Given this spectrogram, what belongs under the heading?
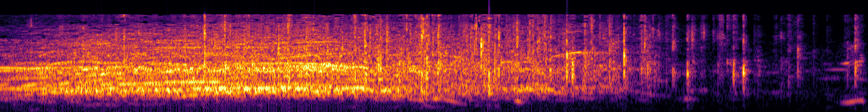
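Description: A seminar audience breaks into dense, loud applause with whistles and cheering, then it thins out into scattered claps and a few voices as it fades.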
